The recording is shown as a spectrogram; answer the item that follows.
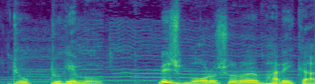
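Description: A voice narrating in Bengali over soft background music. About halfway there is a short break in the speech where only a few held music tones are heard.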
